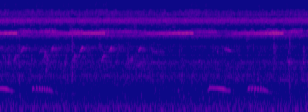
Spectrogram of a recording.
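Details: In rain, a spotted dove competing with a wild bird gives two paired coos, each a brief downslurred note followed by a longer drawn note, over a dense wash of rainfall.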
